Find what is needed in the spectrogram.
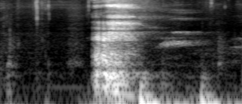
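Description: A man's short breathy laugh, a single exhale through the nose and mouth about a second in.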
